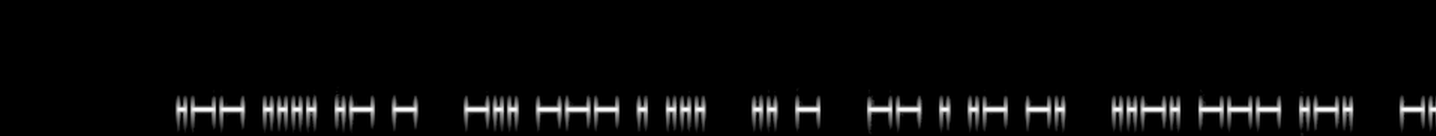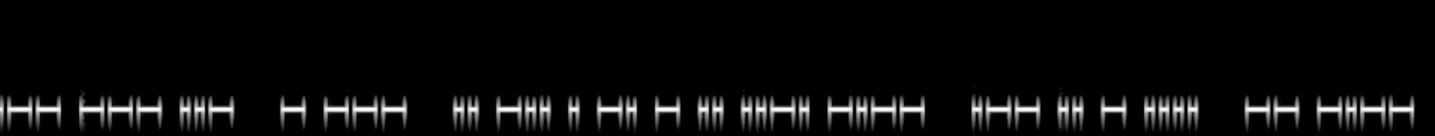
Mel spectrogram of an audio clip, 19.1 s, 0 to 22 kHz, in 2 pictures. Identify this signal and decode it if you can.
Morse code, heard as a keyed tone, about 25 wpm, 700 Hz. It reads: WHAT DOES IT MEAN FOR YOU TO IDENTIFY WITH MY
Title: Sentences from Top 1000 Words - Review Part 6 - 25wpm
